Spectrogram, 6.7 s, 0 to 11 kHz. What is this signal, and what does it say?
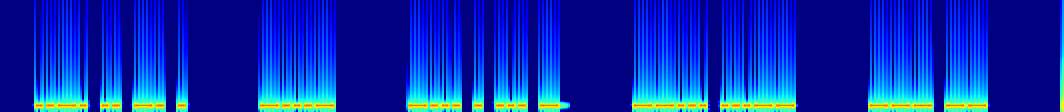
Morse code, heard as a keyed tone, about 35 wpm, 700 Hz. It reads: FINE <BT> BEST 73 OM
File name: UK MASTER QSOs TRAINING / 35WPM / UK MASTER QSOs 0033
